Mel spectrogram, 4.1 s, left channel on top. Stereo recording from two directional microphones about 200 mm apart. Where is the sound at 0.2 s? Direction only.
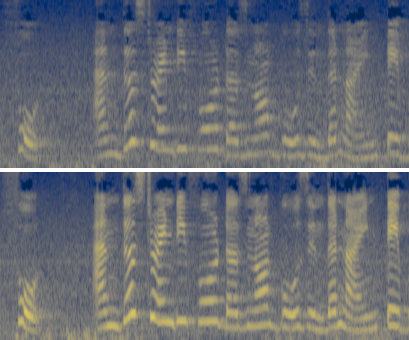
55° right (ahead or behind).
